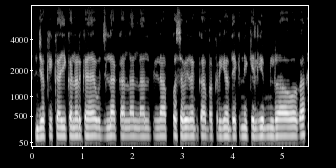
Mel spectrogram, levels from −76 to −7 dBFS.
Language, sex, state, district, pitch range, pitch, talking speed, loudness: Hindi, male, Bihar, Begusarai, 140-145 Hz, 140 Hz, 215 wpm, -18 LUFS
